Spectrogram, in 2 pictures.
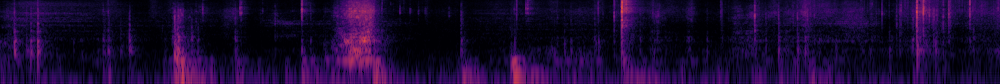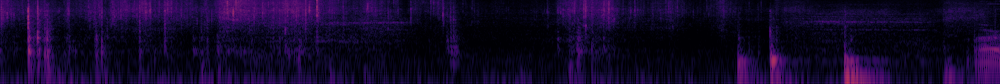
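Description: Plastic shrink wrap crinkling and tearing as a sealed trading-card box is unwrapped by hand: irregular rustles and sharp snaps, the loudest about one and two seconds in.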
